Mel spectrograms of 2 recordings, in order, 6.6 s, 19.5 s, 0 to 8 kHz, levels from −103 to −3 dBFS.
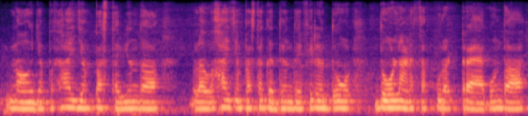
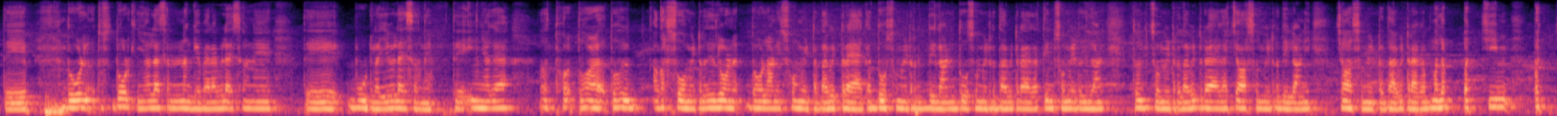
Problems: constant background noise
